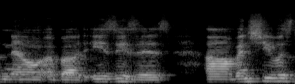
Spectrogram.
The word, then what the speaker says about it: Isis: here today uh i'm i'm easys that's how you pronounce my name so yeah i just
